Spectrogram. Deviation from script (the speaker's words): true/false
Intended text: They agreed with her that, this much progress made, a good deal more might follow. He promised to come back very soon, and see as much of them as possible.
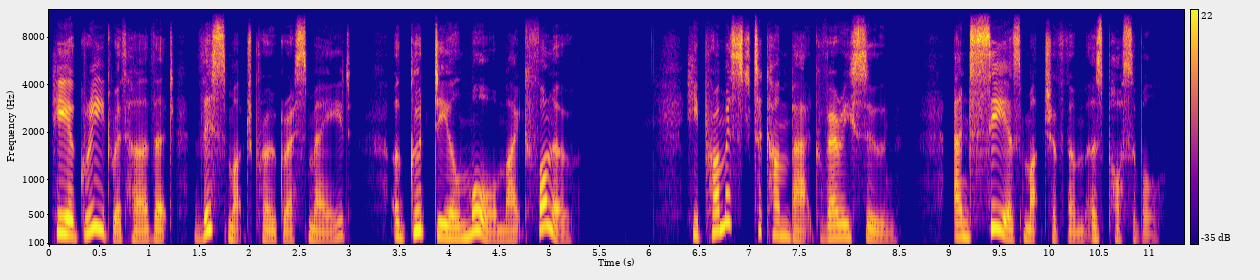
true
